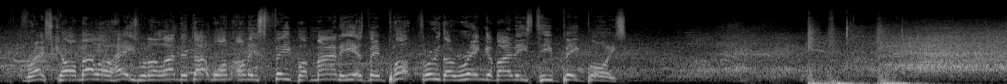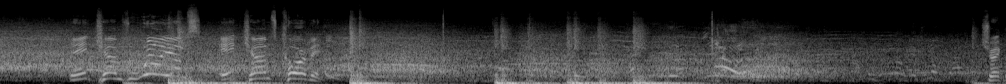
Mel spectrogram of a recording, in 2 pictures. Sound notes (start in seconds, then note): 7.1 crowd chanting; 9.2 crowd cheering; 13.4 crowd cheering; 15.1 wrestlers stomping; 18.0 hand smacks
